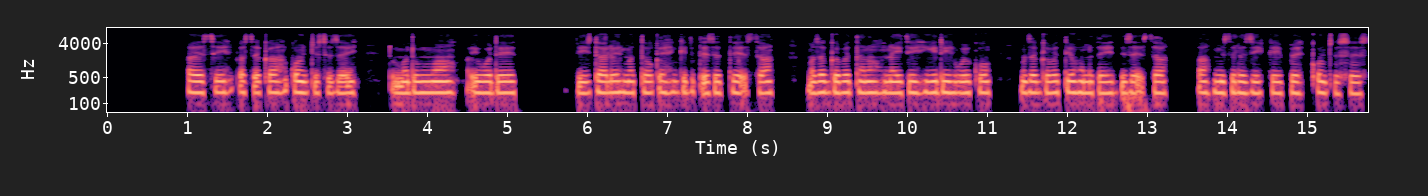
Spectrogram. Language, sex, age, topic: Gamo, female, 18-24, government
